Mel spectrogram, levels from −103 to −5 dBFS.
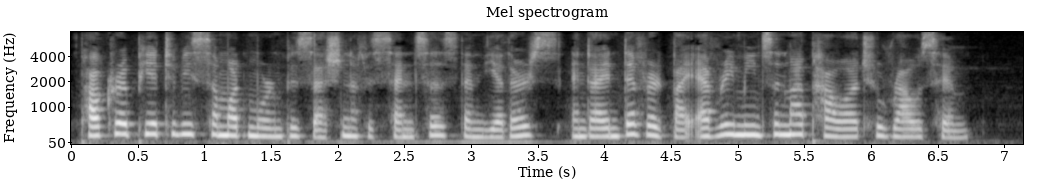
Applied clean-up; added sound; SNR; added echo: none; none; none; none.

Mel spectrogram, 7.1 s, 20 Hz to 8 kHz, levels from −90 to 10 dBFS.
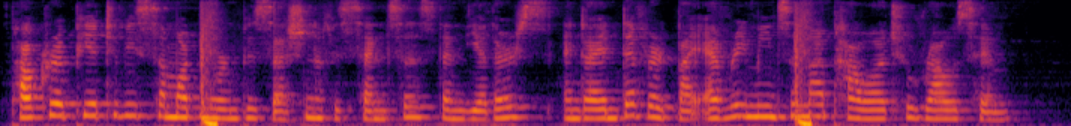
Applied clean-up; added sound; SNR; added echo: none; Thump, thud; 4 dB; reverberation time 0.4 s.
